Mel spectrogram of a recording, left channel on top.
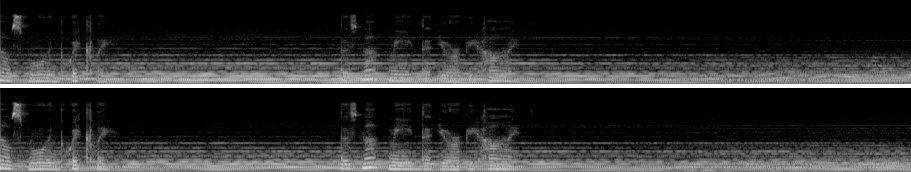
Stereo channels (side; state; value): both; normal; correlation 0.36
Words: moving quickly does not mean that you're behind.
